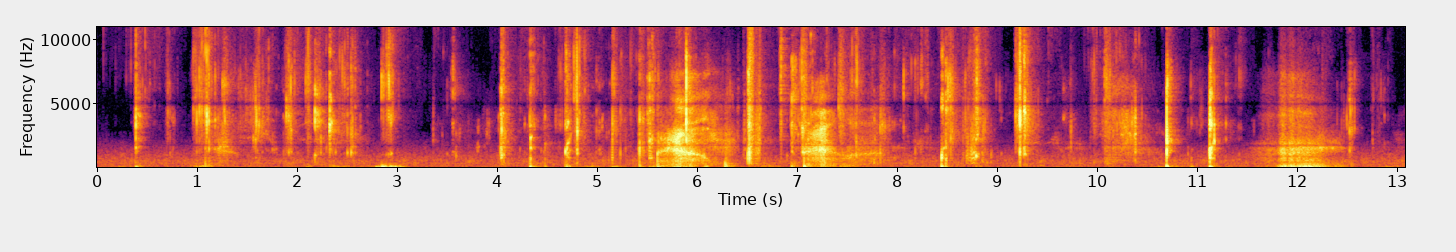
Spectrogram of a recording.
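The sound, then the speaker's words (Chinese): Wet tongue licking and mouth sounds in an ASMR ear-licking roleplay: many quiet, irregular wet clicks, smacks and slurps in uneven bursts, with no speech. “用舌尖舔主人的耳朵里面就可以了吗？主人就会舒服了吗？”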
